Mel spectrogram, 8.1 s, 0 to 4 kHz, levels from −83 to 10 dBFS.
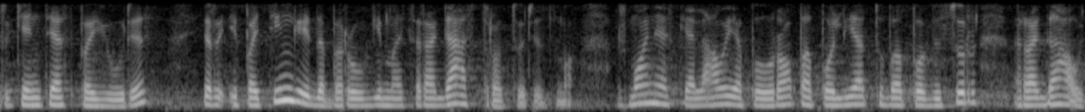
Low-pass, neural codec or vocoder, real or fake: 3.6 kHz; none; real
